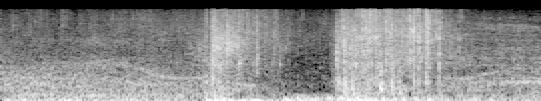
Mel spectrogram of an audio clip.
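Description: A fist strikes a creature's flesh with a heavy, wet thud in a melee blow.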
